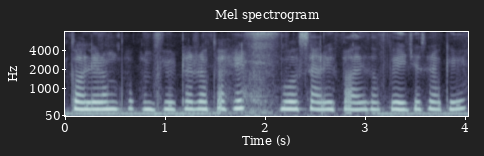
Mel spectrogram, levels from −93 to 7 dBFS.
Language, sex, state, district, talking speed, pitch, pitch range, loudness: Hindi, female, Madhya Pradesh, Bhopal, 180 wpm, 260 Hz, 250-265 Hz, -17 LUFS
